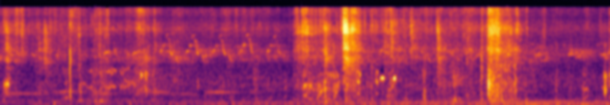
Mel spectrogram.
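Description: Chickens cluck softly in a backyard coop among scattered rustling and a few sharp knocks, with occasional louder bursts from the hens, during a drought.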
